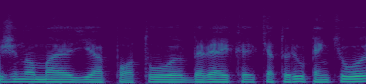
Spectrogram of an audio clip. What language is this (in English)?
Lithuanian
